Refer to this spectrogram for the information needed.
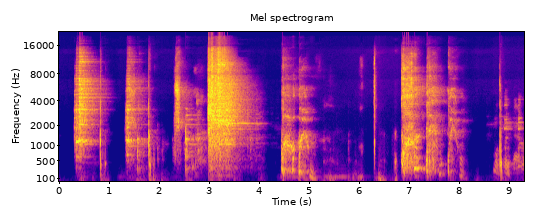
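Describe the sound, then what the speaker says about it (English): A man coughs and clears his throat repeatedly during a weightlifting warm-up, several harsh bursts spread across the stretch, with a few clanks of gear in between. "I'm gonna try not to cough as much, but I can't help it."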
